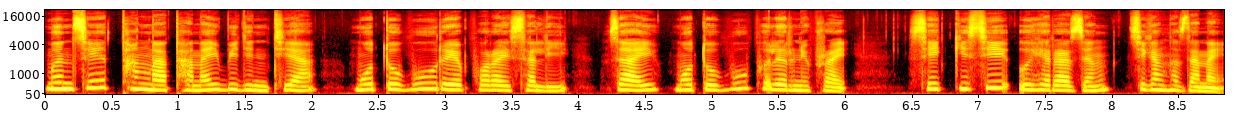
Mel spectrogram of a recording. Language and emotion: Bodo, neutral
